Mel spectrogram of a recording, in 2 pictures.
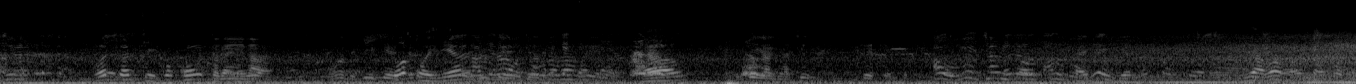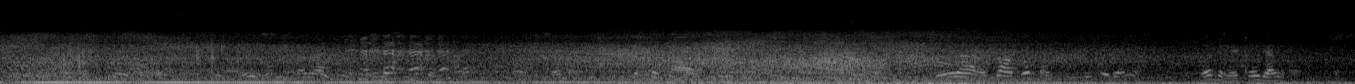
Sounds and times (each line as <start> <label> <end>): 0.0 traffic sound 27.1
6.3 Dog barking 6.6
